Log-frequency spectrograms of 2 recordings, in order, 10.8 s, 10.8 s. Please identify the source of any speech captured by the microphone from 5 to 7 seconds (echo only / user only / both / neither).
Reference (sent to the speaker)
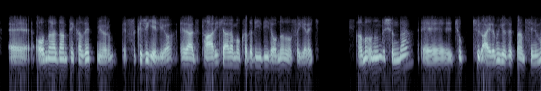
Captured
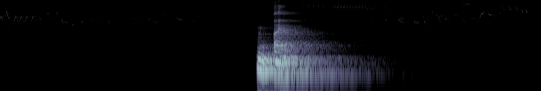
user only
